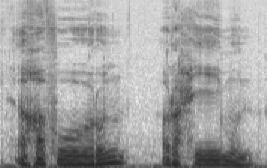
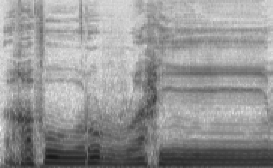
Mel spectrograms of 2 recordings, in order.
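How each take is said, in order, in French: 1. Le son n se prononce avant le r. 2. Le n se fond complètement dans le r, sans nasalité. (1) "au lieu de dire Ghafurun Rahimun" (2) "on va dire Ghafurur Rahim"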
